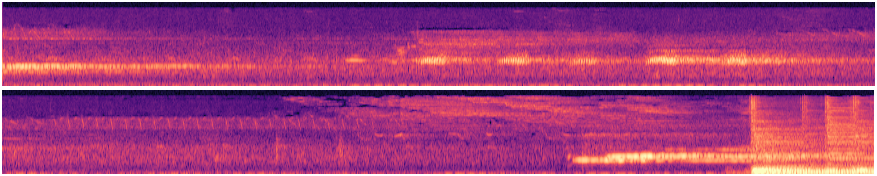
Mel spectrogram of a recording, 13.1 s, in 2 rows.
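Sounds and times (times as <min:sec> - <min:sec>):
faint bird calls: 0:00.0 - 0:06.7.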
